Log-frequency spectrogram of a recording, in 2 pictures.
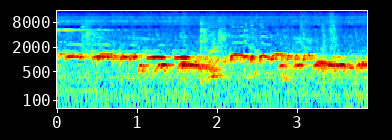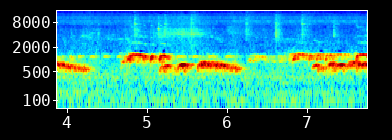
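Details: Merbuk (zebra dove) derak call: chains of staccato, burbling coo notes that alternate low and high, given in phrases of about a second with brief gaps between them. Faint clicks can be heard.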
